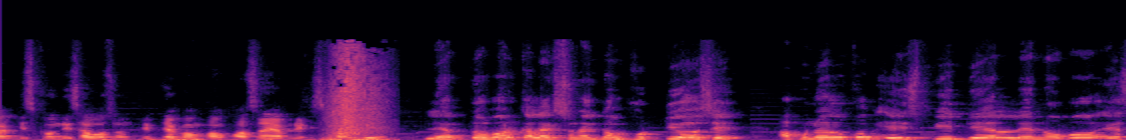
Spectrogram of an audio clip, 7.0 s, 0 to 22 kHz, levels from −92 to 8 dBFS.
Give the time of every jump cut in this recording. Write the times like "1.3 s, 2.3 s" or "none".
2.5 s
